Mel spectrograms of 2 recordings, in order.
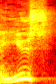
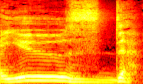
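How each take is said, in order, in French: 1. La consonne du milieu est un son s sourd. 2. La consonne du milieu est un son z sonore. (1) "C'est un S" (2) "c'est un Z"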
